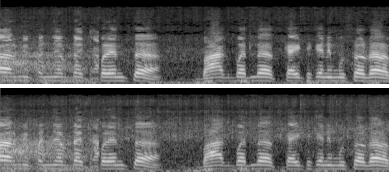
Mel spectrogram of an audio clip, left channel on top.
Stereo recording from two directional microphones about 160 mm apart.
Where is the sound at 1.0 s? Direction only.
40° left (ahead or behind).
